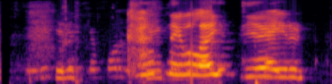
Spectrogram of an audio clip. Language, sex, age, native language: Icelandic, female, 18-19, Icelandic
